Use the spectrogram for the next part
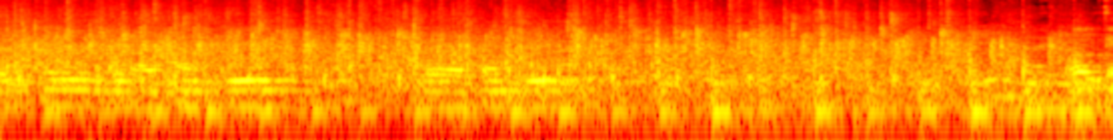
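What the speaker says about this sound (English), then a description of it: "give a nice round of applause for all the people that have served in our country" A crowd at a Strathmore, California alumni dinner gives a steady round of applause for people who served in the country's military, a dense, even wash of clapping throughout with some voices mixed in.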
